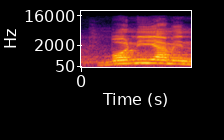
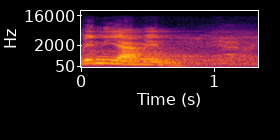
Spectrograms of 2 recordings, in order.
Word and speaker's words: বিনিয়ামিন: ভাই ইউসুফ আর বিনিয়ামিন বনি ইয়ামিন না একটু উচ্চারণ শিখেন বিনিয়ামিন শব্দটা কি কন তো বিনিয়ামিন আর বনিয়ামিন কেউ নাম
